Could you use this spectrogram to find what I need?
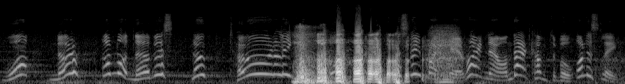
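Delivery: forced nervous laugh, loud; overly loud and jittery, protesting; nervous denial. Acted. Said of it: "you seem nervous".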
